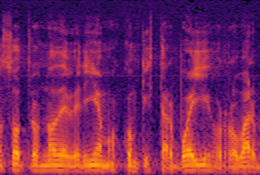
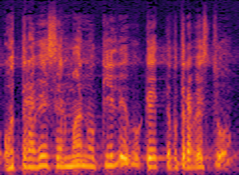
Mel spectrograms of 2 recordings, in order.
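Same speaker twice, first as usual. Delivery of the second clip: higher, incredulous "otra vez tú"; shocked disbelief; 7 semitones higher than usual. Acted. Offended brother sees the returning visitor, incredulous. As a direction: react like you cannot believe he's back.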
